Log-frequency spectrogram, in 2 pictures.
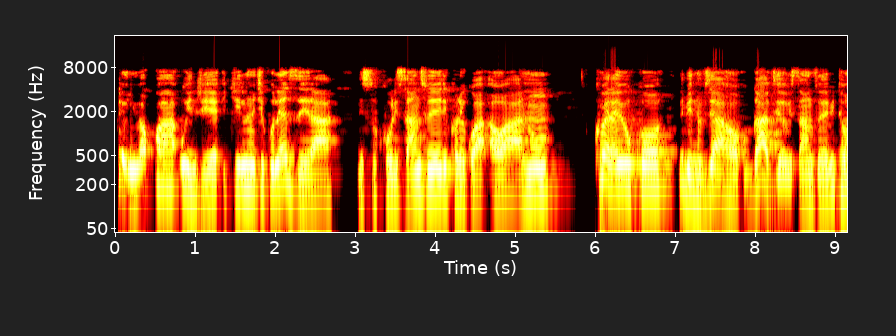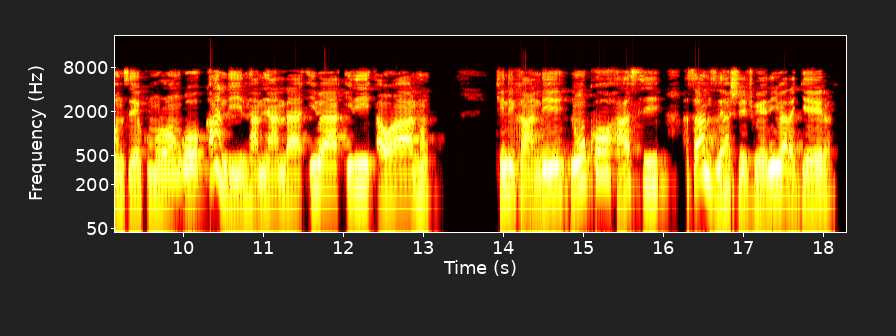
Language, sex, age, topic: Rundi, male, 25-35, education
